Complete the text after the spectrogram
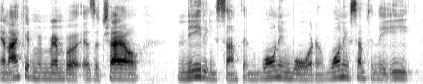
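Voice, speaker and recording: In a Southern US accent, a woman speaks at a fairly quick pace with fairly even intonation on a very clean recording with a silent background. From US South. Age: 70s. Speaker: professor. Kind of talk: interview.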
